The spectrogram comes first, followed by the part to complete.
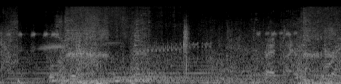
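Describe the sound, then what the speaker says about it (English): A spiked frog croaks amid combat in Vikings: Wolves of Midgard, repeated short croaks mixed with clashing game effects while a person talks over the action. "it's a spiked frog, which is totally different"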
